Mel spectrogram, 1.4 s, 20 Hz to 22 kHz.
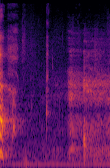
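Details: Voluntary fake cough from a 5-month-old baby girl who just learned it; the parent says she is not sick and suspects it is for attention. Short, light cough bursts made on purpose, not from illness.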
